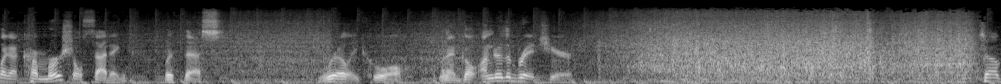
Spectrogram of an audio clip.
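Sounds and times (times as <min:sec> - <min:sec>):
water cascading over rocks: 0:00.0 - 0:10.0.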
